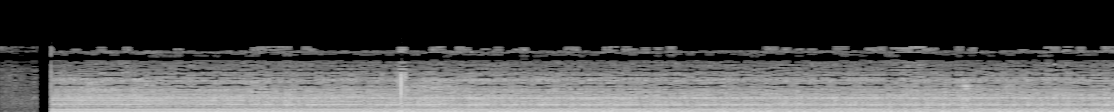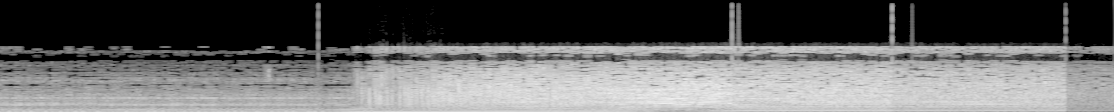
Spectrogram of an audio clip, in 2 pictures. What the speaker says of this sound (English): I'm going to taxi the plane down the other end of the runway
